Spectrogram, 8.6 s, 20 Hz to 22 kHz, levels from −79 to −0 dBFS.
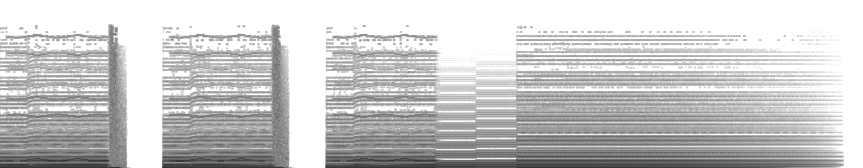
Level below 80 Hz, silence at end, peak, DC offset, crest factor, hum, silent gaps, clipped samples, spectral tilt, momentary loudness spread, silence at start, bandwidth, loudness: -26 dBFS; 0.3 s; -6 dBFS; under 0.1%; 12 dB; none; 1.32-1.63 s, 2.95-3.26 s; under 0.1%; -5 dB/octave; 11 LU; 0 s; 19 kHz; -19 LUFS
